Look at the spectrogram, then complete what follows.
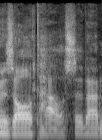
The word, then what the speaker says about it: Althouse: is my name is Alt House and I'm not going to let this go. You need to pronounce it correctly. That's al house.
